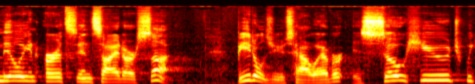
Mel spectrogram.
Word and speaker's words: Betelgeuse: It marks the shoulder star of the great sky giant Orion the Hunter, and its name is Betelgeuse, which most people pronounce Betelgeuse.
